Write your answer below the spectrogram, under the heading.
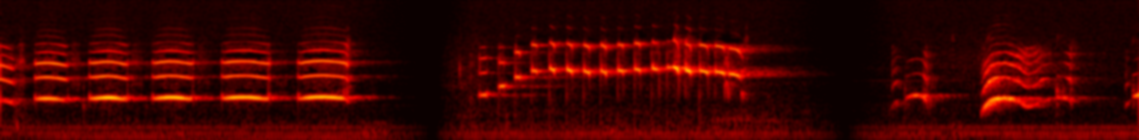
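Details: Capuchin monkey giving a row of five steady whistled notes, then a fast pulsing trill that climbs slightly, and finally a few sharp rising chirps, over a low steady hum.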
